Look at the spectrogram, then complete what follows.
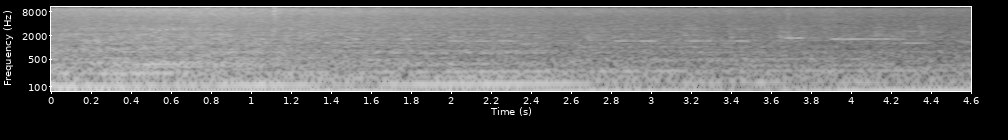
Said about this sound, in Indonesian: waduh truk pitik yo banter suaranya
